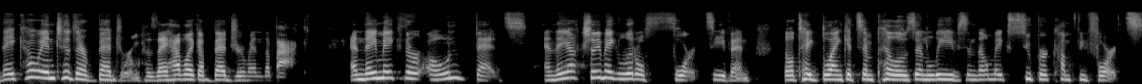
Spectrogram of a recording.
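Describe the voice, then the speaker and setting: A woman with a fairly high pitch, ordinary pitch variation and a moderate pace. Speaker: zoo educator. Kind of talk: virtual tour for children. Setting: video call. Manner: animated.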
